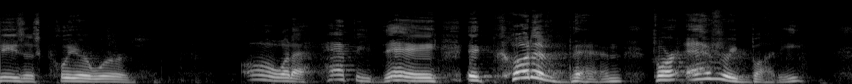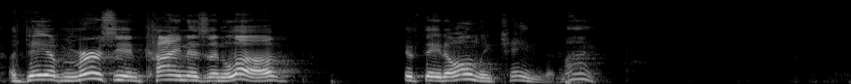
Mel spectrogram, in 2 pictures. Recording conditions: large echoing room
